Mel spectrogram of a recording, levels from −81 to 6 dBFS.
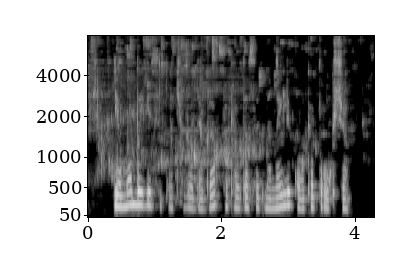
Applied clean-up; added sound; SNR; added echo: classical method Wiener filter.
